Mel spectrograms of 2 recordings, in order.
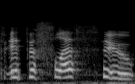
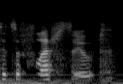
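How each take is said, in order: First: It is said with a lisp. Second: It is said without a lisp.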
